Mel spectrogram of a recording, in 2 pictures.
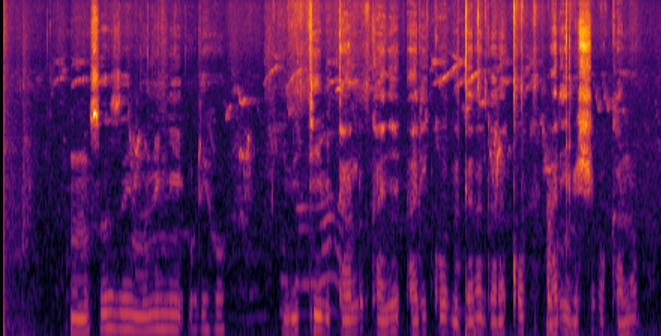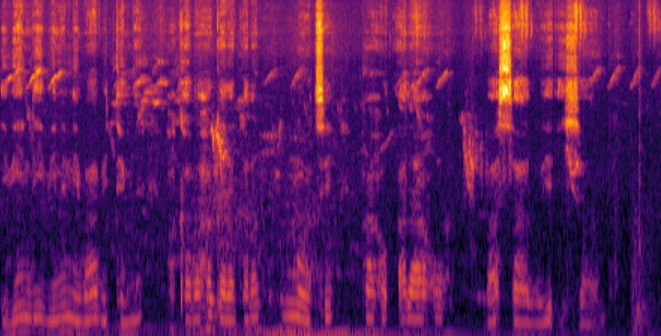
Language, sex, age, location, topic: Kinyarwanda, male, 25-35, Nyagatare, agriculture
